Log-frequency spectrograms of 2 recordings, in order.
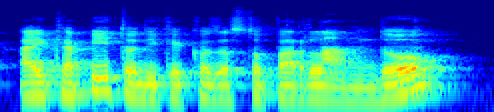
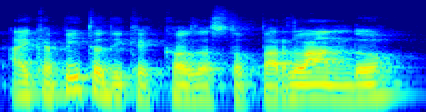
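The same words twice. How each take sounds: First: The voice rises sharply at the very end. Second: The voice rises slightly, then falls at the end. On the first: "Che sale molto alla fine" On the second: "cercando di fare un accento più standard"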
